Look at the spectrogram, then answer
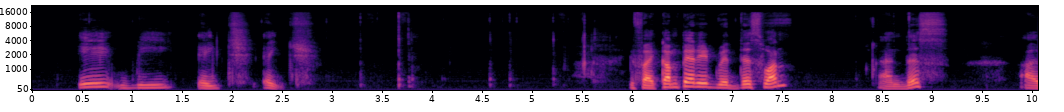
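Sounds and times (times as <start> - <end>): stylus tapping on pen tablet: 3.2 - 3.9, 4.5 - 5.5.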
